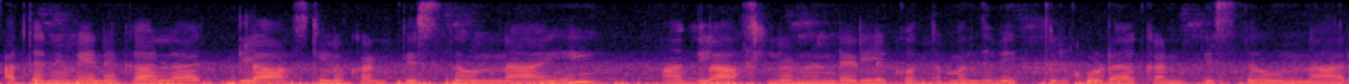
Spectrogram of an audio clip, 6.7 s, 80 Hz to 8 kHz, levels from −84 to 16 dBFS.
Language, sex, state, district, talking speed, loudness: Telugu, female, Telangana, Komaram Bheem, 125 wpm, -18 LUFS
